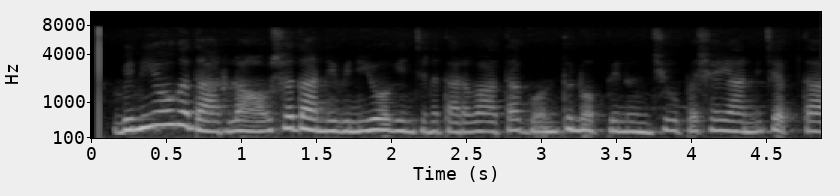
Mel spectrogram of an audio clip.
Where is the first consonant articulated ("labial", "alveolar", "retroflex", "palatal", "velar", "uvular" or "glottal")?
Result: labial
